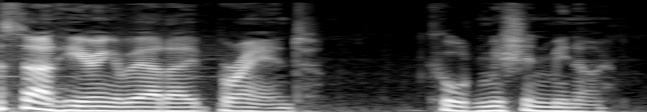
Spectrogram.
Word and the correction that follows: Winnow: Oh. – Mission Winnow. – Winnow? – Winnow.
